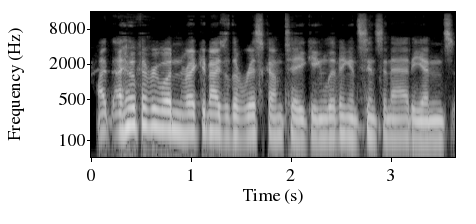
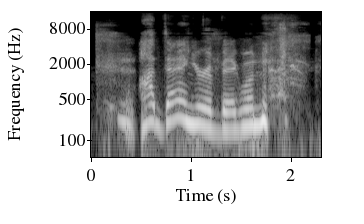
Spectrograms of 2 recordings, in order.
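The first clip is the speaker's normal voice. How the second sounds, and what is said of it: Put-on Southern American accent. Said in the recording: “attempting a southern accent”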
